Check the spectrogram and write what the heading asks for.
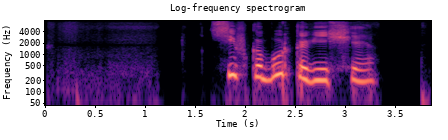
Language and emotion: Russian, neutral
